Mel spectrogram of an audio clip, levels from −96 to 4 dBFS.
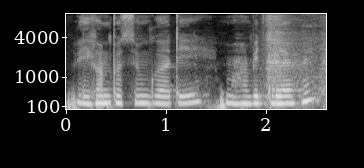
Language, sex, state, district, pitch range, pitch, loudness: Assamese, male, Assam, Kamrup Metropolitan, 175-185 Hz, 180 Hz, -16 LUFS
